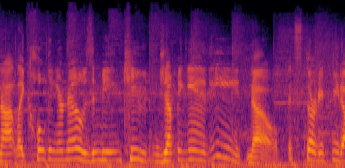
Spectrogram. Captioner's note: exclaims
